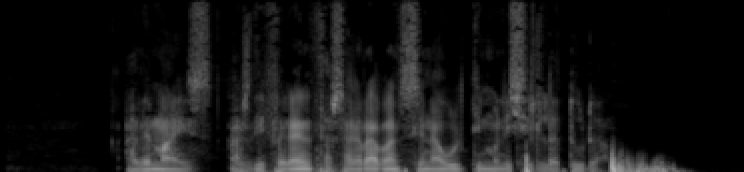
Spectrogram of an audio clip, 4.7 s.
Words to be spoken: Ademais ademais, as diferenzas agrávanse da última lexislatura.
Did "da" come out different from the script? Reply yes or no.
yes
